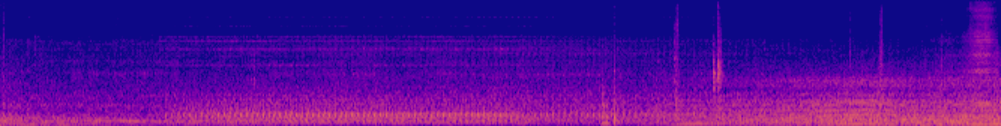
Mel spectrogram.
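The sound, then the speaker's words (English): Steady engine hum and road noise from inside a car driving through city traffic and changing lanes to avoid a merging vehicle, with a low rumble that shifts as it changes speed, and a couple of brief clicks or knocks partway through. “Fine, I'll just get over, because you're going to merge into me if I don't.”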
